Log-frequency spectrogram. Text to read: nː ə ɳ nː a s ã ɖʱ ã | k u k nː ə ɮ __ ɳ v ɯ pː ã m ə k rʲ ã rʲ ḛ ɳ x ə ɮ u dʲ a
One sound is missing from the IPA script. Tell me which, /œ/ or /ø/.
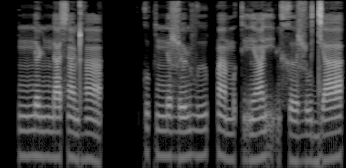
ø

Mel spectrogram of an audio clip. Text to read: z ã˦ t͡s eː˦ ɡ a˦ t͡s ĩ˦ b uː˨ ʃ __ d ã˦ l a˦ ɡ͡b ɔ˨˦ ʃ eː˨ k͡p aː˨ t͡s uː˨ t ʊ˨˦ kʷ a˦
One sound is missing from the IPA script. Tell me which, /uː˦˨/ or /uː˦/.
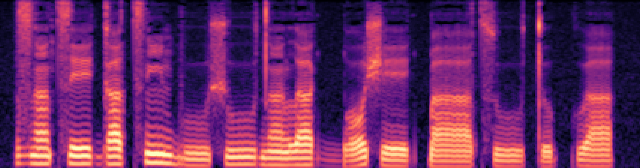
uː˦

